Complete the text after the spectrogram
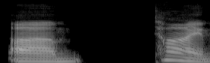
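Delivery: usual speaking voice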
